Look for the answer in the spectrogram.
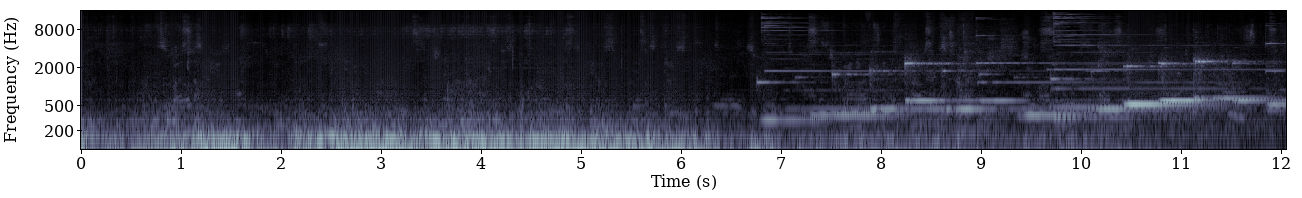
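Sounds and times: deep percussion rumble: 0:00.0 - 0:11.8.

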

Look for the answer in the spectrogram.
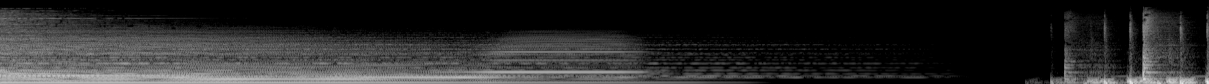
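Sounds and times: distorted electric guitar chord ringing: 0:00.0 - 0:07.0.

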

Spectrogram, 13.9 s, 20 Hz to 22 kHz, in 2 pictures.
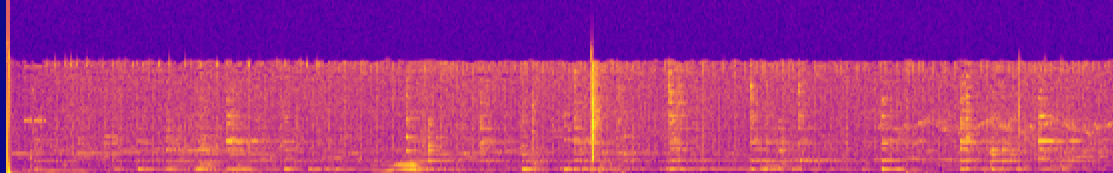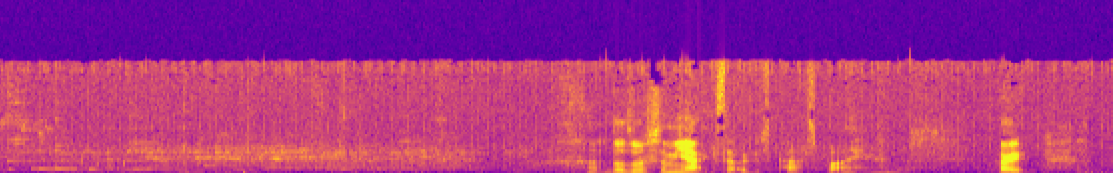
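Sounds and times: yak bells ringing: 0:00.0 - 0:08.2.

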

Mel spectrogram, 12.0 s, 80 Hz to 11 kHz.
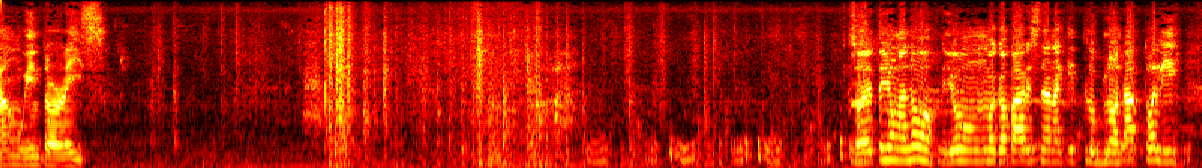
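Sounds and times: wings flapping: 0:03.1 - 0:08.5
pigeons cooing: 0:04.2 - 0:12.0.

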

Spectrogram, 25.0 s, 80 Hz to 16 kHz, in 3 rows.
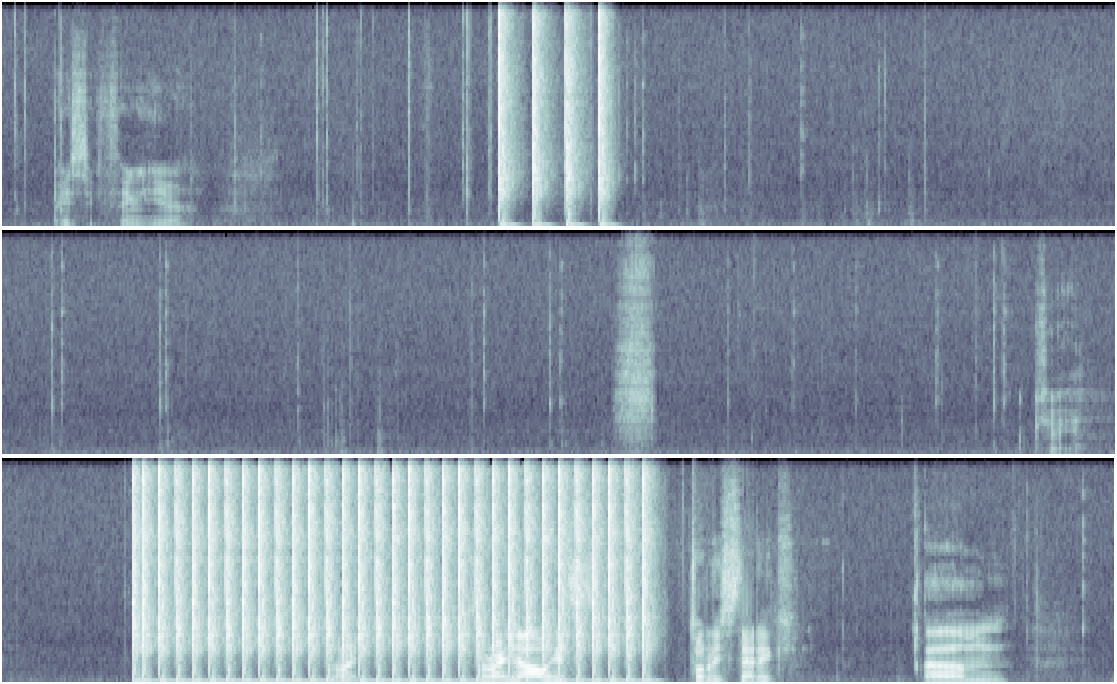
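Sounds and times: computer keyboard and mouse clicks: 0:02.4 - 0:04.9
snare drum hits: 0:03.7 - 0:04.7, 0:17.7 - 0:21.7.

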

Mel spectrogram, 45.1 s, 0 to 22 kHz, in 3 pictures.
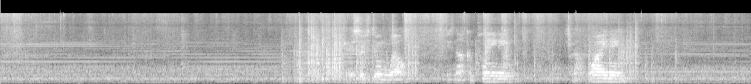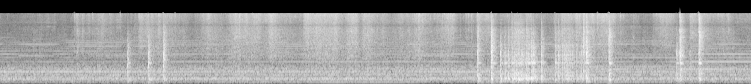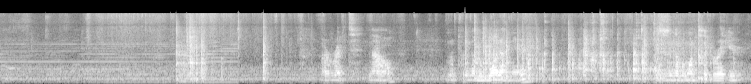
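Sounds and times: scratchy noises: 0:00.0 - 0:38.2, 0:39.0 - 0:44.9
electric hair clipper buzzing: 0:00.0 - 0:45.0.

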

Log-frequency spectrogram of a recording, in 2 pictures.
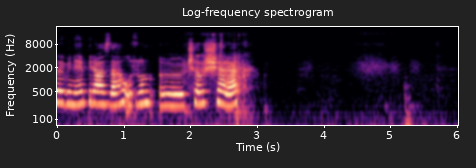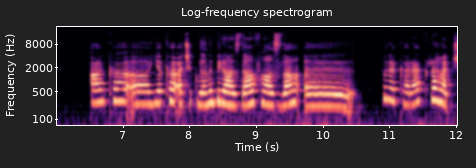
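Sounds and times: hands rustling over wool sweater: 0:03.4 - 0:05.7.

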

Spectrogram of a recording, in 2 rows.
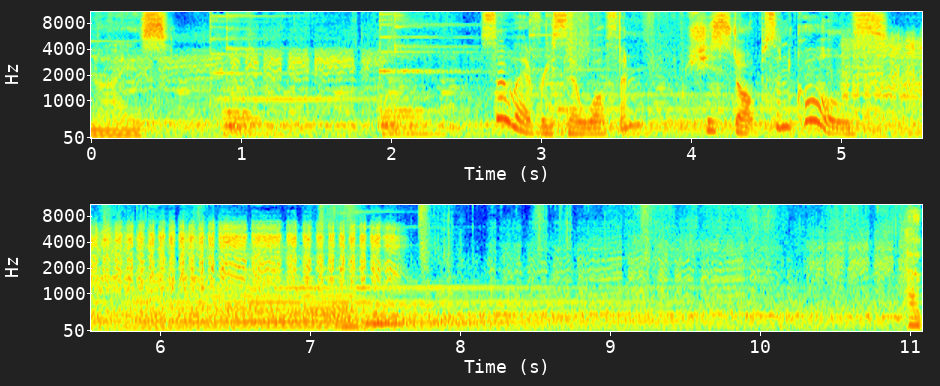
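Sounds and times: orchestral music: 0:00.0 - 0:11.0
penguin calling: 0:00.0 - 0:11.0.

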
